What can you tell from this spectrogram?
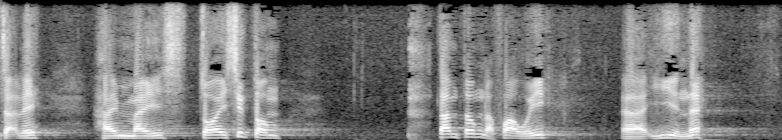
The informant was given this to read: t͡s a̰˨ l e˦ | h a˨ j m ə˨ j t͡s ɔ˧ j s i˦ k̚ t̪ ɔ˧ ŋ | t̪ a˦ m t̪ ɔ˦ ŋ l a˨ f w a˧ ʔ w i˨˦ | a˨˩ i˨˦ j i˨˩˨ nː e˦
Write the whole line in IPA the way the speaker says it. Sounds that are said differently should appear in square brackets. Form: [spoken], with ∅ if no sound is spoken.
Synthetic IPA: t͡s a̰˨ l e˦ | h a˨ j m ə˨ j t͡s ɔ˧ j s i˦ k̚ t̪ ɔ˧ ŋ | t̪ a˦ m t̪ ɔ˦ ŋ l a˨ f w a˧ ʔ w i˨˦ | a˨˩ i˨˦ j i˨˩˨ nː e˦

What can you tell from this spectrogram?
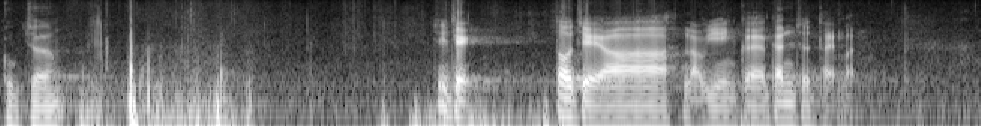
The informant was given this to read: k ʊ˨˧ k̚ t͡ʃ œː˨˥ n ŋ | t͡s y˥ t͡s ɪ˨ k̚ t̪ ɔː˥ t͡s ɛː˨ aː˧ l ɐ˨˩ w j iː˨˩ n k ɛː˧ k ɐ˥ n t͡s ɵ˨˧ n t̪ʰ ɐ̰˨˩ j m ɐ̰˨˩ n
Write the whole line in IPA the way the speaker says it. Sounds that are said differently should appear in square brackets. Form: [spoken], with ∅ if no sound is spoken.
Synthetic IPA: k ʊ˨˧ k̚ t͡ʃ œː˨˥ [∅] ŋ | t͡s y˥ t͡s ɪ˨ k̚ t̪ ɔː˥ t͡s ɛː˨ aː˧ l ɐ˨˩ w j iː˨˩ n k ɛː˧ k ɐ˥ n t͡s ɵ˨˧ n t̪ʰ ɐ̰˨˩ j m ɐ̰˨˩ n

